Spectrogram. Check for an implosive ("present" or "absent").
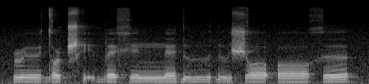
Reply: present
